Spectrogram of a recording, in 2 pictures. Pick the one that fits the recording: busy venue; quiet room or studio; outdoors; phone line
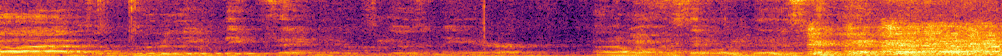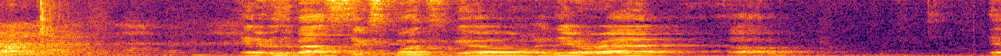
busy venue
